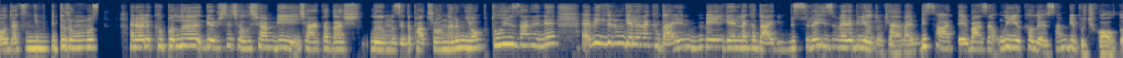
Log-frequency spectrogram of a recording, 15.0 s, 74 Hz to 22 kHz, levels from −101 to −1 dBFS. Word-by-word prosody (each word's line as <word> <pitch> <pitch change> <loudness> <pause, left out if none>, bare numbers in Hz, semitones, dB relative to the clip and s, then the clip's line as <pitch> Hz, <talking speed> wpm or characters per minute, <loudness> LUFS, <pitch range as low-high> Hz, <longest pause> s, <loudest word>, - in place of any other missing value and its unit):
olacaksın 170 +4 0
gibi 195 -1 +1
bir 215 -3 -3
durumumuz, 225 0 +2 0.4
hani, 225 -1 +3
öyle 230 0 +3
kapalı 245 +2 +1
görüşte 220 +2 +1
çalışan 220 -1 0
bir 220 +1 +2
iş 210 - 0
arkadaşlığımız 185 -2 0
ya 160 - -4
da - - -2
patronlarım 180 +5 0
yoktu. 225 +5 -1
O 280 - +2
yüzden, 285 -3 +3
hani, 270 +5 -1 0.4
eee, - - +1
bildirim 325 -1 0
gelene 285 -2 +1
kadar, 200 - -1
yeni 220 +4 -4 0.2
bir 225 - -6
mail 230 -1 +1
gelene 215 -1 +1
kadar 205 -6 +2
gibi 175 +2 -10
bir 200 - -1
süre 225 +3 +1
izin 235 -2 -2
verebiliyordum 215 -8 +1
kendime, 130 +1 -2
hani, 155 +4 -5
1 245 - +3
saat 200 -6 -2
değil 160 0 +2
bazen 185 0 +1
uyuyakalıyorsam 210 - 0
1,5 140 - -4
olduğu 130 - +1
215 Hz, 170 wpm, -24 LUFS, 185-235 Hz, 0.4 s, hani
